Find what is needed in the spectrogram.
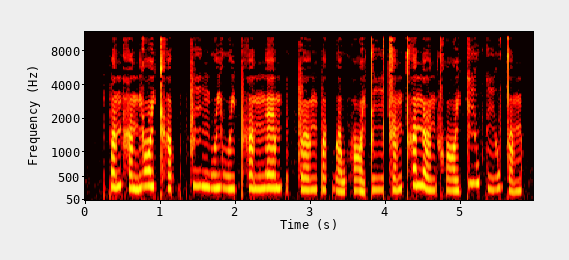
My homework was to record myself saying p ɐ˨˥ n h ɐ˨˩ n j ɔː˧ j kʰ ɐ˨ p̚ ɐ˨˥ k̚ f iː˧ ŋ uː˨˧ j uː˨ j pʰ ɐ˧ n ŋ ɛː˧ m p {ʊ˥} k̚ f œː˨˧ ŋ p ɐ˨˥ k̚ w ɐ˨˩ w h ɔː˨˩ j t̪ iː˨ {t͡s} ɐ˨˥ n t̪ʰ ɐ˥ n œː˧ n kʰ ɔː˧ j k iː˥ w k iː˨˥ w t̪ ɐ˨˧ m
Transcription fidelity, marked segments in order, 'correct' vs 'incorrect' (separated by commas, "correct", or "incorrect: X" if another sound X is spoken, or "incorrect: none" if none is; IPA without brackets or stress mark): incorrect: ʊ˨, correct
